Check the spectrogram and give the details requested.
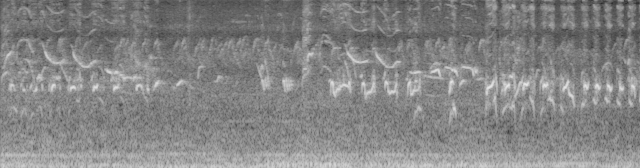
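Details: Oriental magpie-robin song used to make rival birds sing back: curling whistles and scratchy notes, ending in a fast, evenly repeated chattering trill of about a second, over steady low background noise.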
